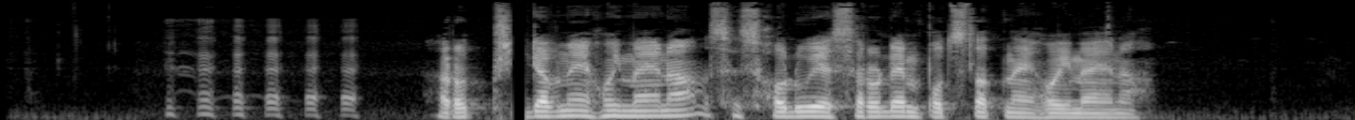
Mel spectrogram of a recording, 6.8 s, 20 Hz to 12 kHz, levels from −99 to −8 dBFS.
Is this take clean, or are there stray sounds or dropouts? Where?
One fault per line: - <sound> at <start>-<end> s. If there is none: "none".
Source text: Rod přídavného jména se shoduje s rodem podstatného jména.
- laugh at 0.8-1.8 s
- dropout at 2.6-2.6 s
